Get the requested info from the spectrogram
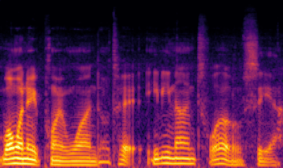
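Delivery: voice breaking unexpectedly, cracking. Pilot reading back a frequency to ground before taxiing, voice cracking. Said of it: "Holy voice crack".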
